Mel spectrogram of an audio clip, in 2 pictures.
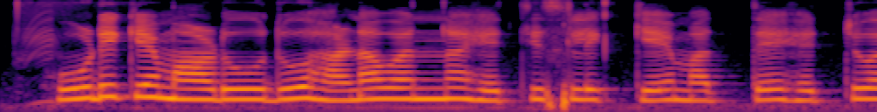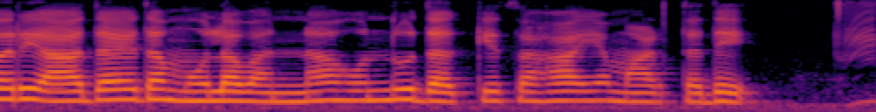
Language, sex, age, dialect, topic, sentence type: Kannada, female, 25-30, Coastal/Dakshin, banking, statement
